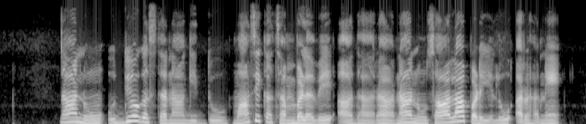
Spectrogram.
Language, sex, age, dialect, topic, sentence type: Kannada, female, 46-50, Mysore Kannada, banking, question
